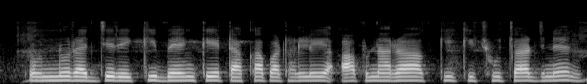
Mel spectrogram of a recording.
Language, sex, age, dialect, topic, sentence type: Bengali, female, 18-24, Jharkhandi, banking, question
